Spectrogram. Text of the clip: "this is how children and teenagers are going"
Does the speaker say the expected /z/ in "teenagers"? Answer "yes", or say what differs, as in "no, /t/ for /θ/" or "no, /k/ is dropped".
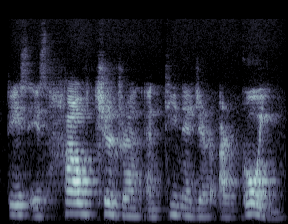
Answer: no, /z/ is dropped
